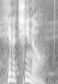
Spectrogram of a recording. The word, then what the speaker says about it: Hitachino: So I've never heard of this because I don't live in Japan, but Japanese brewery, hopefully I'm not butchering the name, Kiuchi, K-I-U-C-H-I, Kiuchi Brewery. And what we're about to try is the Hitachino, H-I-T-A, Chino, Hitachino Nest Espresso Stout.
